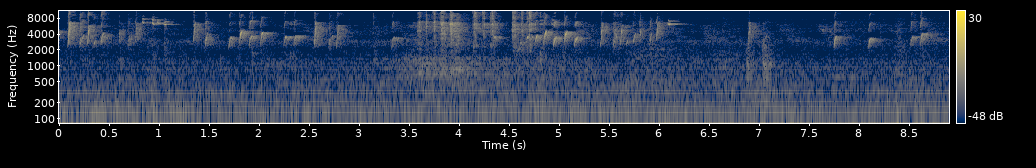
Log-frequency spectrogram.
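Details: Caged European goldfinch singing after entering its cage: quiet, scattered high twittering chirps and short buzzy notes, with a steady low hum underneath.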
